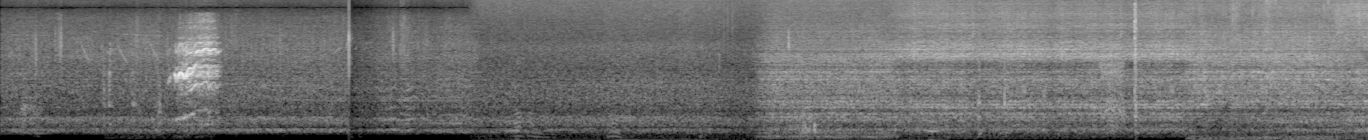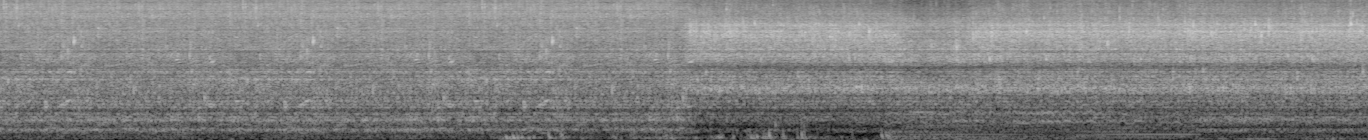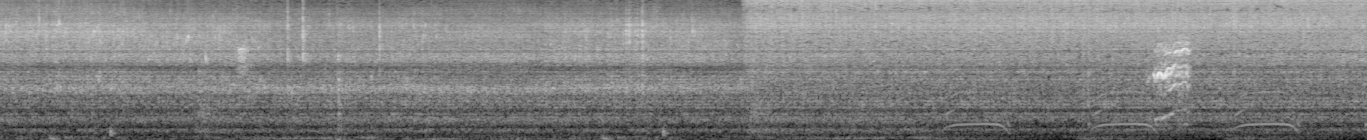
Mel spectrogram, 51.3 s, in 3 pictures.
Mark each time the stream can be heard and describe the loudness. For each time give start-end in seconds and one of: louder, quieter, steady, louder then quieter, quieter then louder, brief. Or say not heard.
9.3-51.2 steady.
